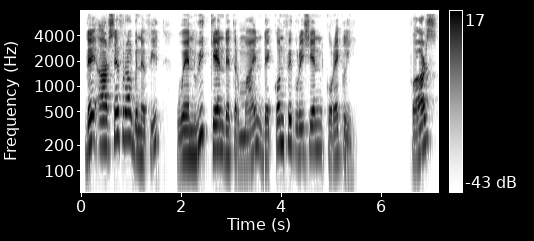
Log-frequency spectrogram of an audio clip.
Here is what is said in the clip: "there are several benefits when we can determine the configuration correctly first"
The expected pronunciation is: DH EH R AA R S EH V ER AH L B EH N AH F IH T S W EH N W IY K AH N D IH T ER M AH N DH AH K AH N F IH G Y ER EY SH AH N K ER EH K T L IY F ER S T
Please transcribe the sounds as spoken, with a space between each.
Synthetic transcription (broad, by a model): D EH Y AA R S EH V ER AH L B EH N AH F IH T W EH N W IY K AH N D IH T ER M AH N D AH K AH N F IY G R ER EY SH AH N K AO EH K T L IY F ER S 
